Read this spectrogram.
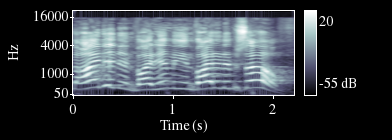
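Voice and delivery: high-pitched indignant denial; indignant protest. Acted. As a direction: protest it hotly to your wife. Acted indignant husband protests.

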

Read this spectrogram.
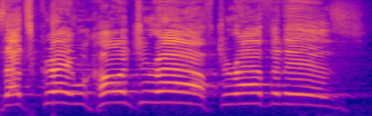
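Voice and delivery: God happily approves the name; approving God. Retold or imitated. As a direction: declare it like a proud father. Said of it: "God says".

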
